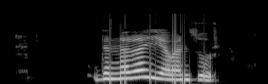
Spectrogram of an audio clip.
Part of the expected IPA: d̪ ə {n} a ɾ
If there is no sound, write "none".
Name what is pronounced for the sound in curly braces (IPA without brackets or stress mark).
n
